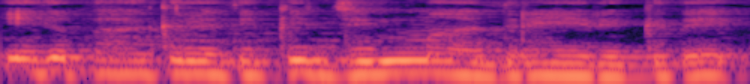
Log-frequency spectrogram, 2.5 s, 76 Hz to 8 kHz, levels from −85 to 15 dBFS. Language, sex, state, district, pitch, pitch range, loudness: Tamil, male, Tamil Nadu, Kanyakumari, 135 Hz, 125-140 Hz, -18 LUFS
